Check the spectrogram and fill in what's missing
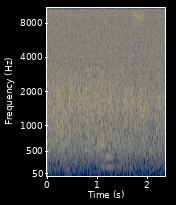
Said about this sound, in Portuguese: Aplauda a Jesus, glória a Deus.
